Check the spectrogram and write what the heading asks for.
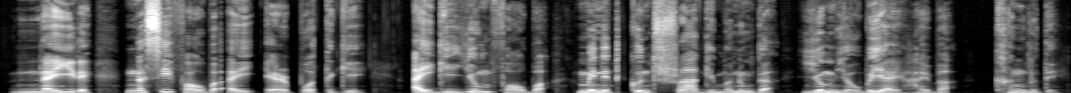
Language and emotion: Manipuri, surprised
